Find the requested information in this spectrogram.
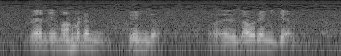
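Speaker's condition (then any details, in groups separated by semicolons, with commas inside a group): Deafness; cannot hear audience questions; long fluent English story narration, questions from listeners not taken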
